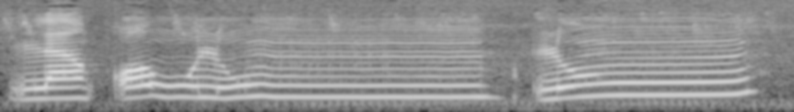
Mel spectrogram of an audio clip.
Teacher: Karena ada tanwin dhammah bertemu huruf fa. Cara bacanya disamarkan tanwinnya sambil berdengung. Nah, untuk huruf fa, tingkat kesamaran dan dengungannya seimbang ya, karena huruf fa tidak terlalu dekat, tidak terlalu jauh dengan tanwin atau dengan huruf nun ya. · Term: ikhfa ausat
